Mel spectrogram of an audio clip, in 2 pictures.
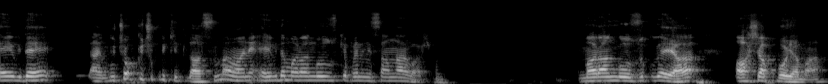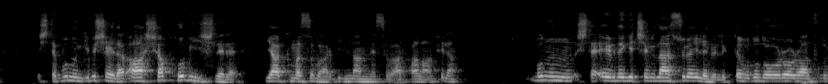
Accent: native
